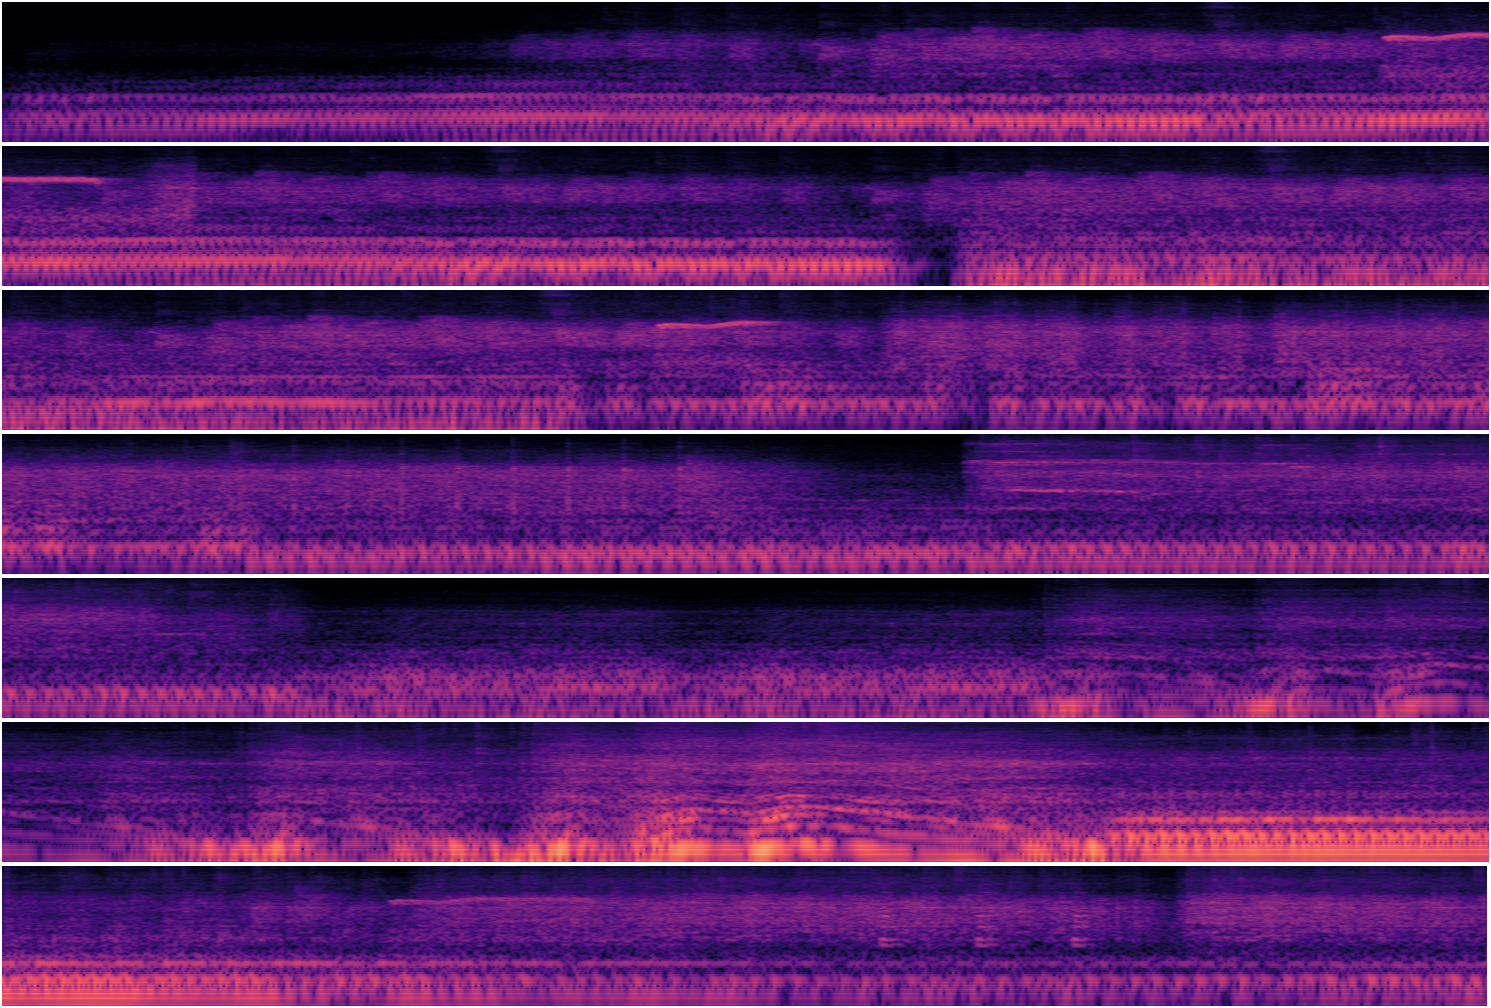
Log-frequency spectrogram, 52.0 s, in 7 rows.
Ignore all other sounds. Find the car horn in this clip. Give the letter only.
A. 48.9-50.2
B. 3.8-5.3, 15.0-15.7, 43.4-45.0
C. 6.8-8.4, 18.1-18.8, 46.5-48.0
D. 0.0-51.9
A.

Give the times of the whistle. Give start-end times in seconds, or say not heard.
6.8-8.4, 18.1-18.8, 46.5-48.0.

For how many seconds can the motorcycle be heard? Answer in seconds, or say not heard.
52 s.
